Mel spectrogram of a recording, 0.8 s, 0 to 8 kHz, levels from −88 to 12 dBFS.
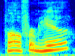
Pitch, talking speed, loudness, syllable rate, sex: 225 Hz, 240 wpm, -13 LUFS, 5.9 syllables/s, male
